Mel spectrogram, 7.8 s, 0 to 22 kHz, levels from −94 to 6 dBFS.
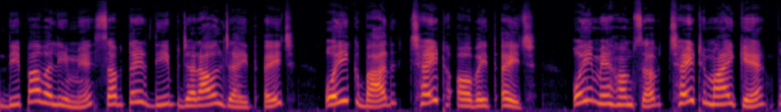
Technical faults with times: none

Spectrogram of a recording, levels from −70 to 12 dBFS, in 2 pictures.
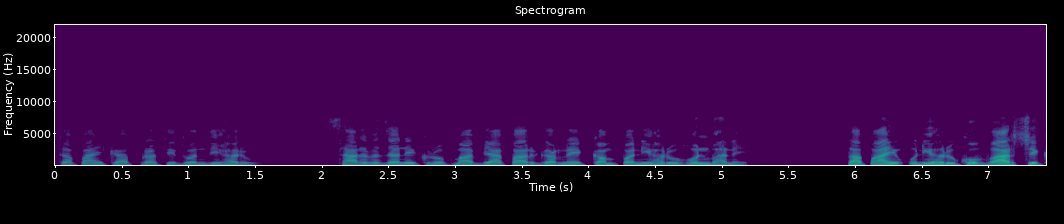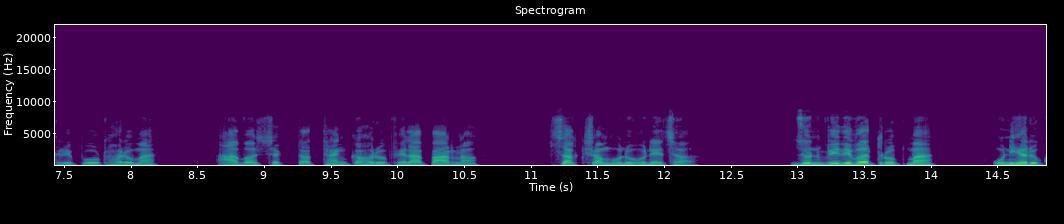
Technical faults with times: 0.17-5.23 automatic gain rising
6.11-10.57 automatic gain rising

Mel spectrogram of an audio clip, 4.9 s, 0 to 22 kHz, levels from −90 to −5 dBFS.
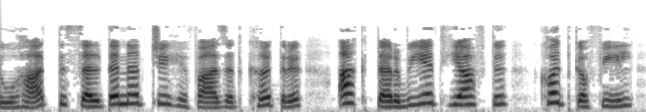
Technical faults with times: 0.00-4.85 MP3 compression

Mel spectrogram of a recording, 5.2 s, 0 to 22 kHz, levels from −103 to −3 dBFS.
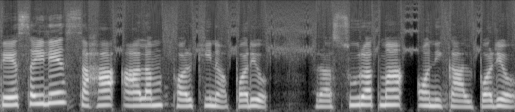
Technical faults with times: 0.00-5.16 converter idle tones

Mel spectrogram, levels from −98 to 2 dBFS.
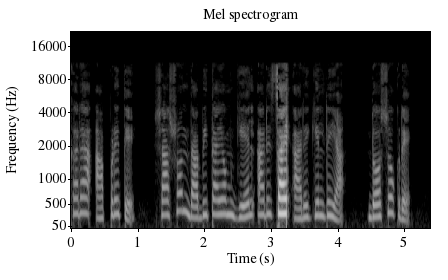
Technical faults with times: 0.00-5.39 MP3 compression
3.09-3.23 sudden gain jump

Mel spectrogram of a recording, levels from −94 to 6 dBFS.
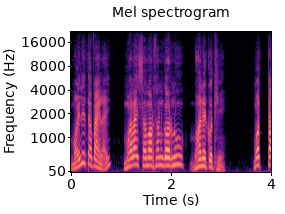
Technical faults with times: none

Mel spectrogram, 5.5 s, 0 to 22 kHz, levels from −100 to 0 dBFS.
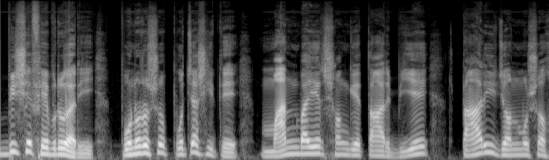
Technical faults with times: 0.63-0.70 microphone overload
1.50 microphone volume stepped down

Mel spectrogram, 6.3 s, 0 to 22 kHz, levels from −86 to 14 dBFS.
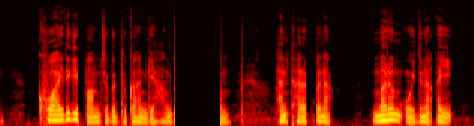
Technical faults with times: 2.33-2.93 audio dropout to silence

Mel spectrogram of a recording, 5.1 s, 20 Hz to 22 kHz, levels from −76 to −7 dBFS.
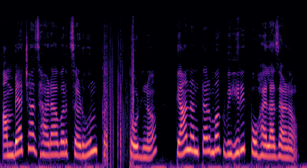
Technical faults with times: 1.70-2.22 intermittent contact

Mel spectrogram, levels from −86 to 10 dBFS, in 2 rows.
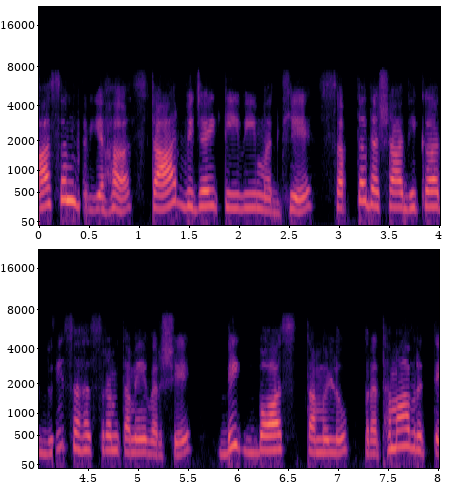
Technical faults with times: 0.00-8.01 AMR wideband (HD Voice) codec
0.39-0.56 lost AMR speech frames
4.14-4.26 lost AMR speech frames

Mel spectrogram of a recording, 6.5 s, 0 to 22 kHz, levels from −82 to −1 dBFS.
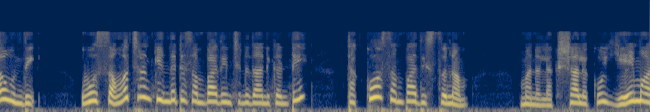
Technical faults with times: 0.00-6.51 Nellymoser compression

